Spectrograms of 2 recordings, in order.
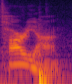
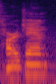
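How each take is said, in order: First: The j sounds like a y. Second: The j sounds like the English j. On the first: This is the original Hungarian pronunciation. "if you want to be correct, it's Tarian with the European J sound" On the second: This is how the bearer says his own name. "he doesn't use the Hungarian pronunciation"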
